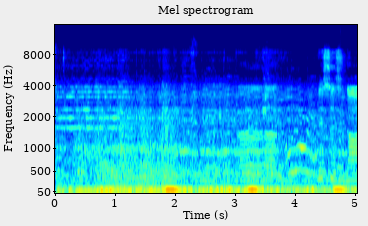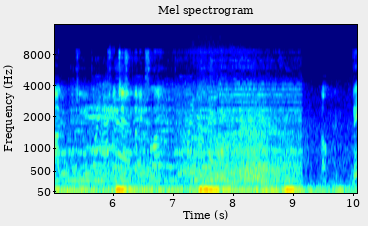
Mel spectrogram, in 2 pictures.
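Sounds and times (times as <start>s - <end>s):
film music: 0.0s - 9.4s.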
